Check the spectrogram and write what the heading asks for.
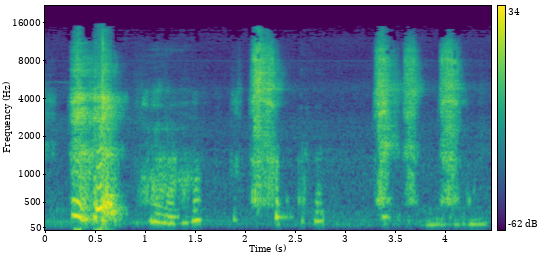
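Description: A man exhaling forcefully in short breathy bursts, some with voice in them. The loudest comes about half a second in, then shorter ones at about one and two seconds, and two quick ones near the end.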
